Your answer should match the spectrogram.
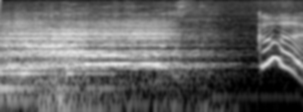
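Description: Soundtrack of an animated film playing: a sustained, layered tone over a low hum, fading away about a second and a half in.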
